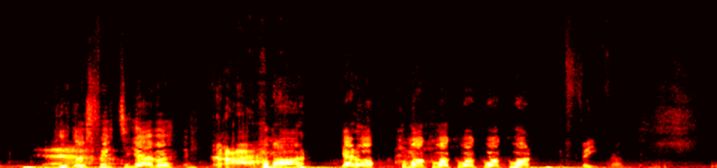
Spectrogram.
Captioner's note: grunting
